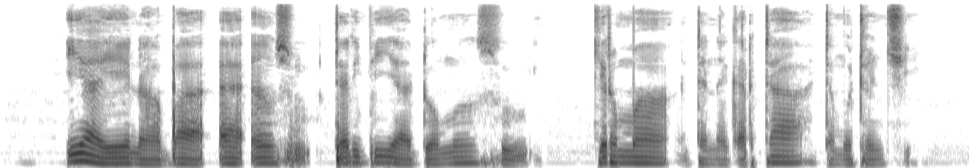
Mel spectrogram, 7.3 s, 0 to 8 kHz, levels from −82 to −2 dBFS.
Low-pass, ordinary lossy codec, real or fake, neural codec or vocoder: 7.2 kHz; MP3, 64 kbps; real; none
